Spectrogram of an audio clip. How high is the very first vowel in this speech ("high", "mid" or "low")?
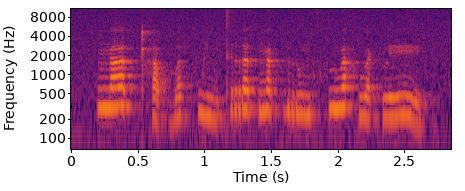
low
